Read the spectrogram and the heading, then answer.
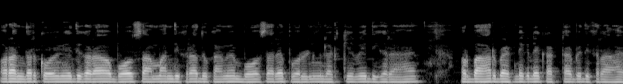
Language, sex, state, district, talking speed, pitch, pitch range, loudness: Hindi, male, Punjab, Pathankot, 305 wpm, 125 Hz, 125-130 Hz, -18 LUFS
